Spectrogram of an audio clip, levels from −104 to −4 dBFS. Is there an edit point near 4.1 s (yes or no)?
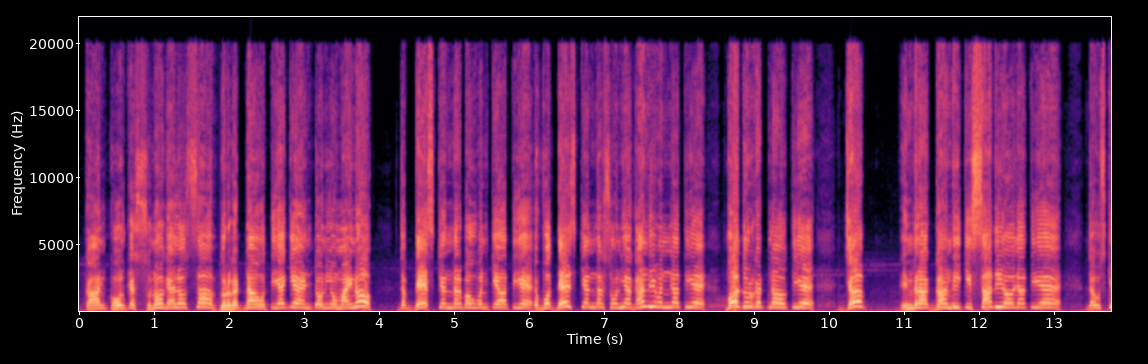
no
